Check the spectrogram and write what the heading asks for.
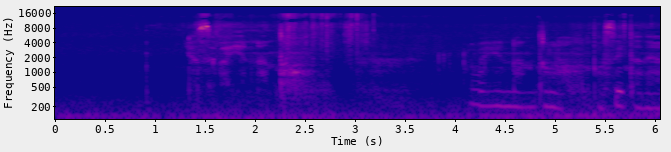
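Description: A quiet, whispered or murmured voice, with a short hummed voice sound about four seconds in, over a low steady rumble.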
